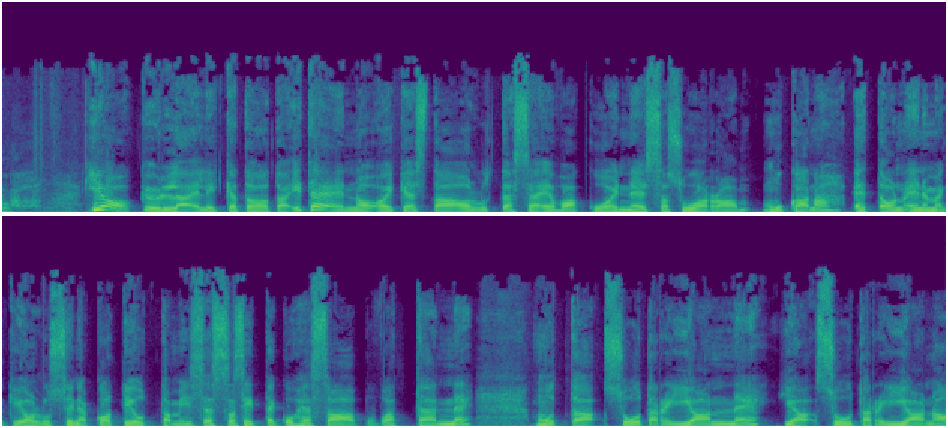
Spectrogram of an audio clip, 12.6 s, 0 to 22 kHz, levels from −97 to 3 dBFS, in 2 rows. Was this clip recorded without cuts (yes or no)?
yes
